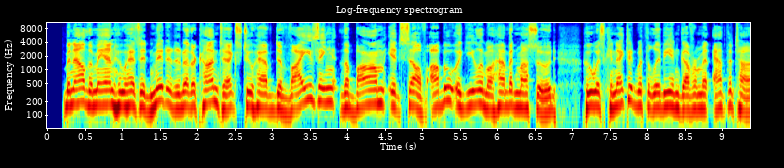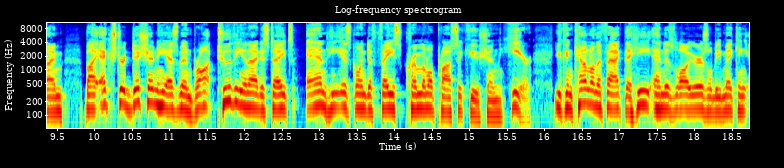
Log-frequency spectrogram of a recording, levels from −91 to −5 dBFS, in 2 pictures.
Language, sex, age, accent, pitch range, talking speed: English, male, 50-69, American, 130-170 Hz, 200 wpm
